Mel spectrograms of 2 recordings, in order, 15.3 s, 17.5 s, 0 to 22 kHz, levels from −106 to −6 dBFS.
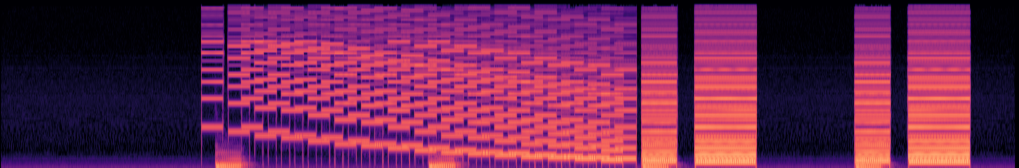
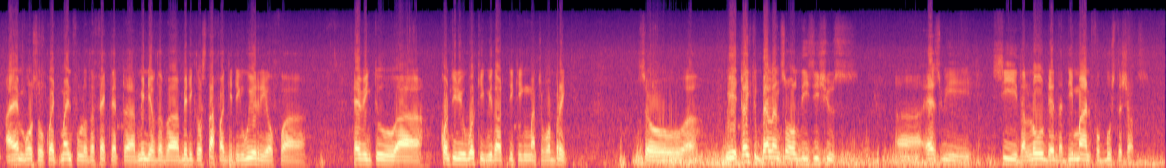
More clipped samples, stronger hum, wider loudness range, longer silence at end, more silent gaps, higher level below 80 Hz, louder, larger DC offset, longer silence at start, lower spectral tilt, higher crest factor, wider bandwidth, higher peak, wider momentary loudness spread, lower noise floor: second, under 0.1% vs 1%; neither; first, 8 LU vs 3 LU; first, 0.75 s vs 0 s; neither; about the same, -42 dBFS vs -38 dBFS; second, -25 LUFS vs -11 LUFS; neither; first, 3 s vs 0.05 s; second, -3.5 dB/octave vs -6.5 dB/octave; first, 20 dB vs 10 dB; first, 19 kHz vs 14.5 kHz; second, -8 dBFS vs 0 dBFS; second, 7 LU vs 11 LU; first, -76 dBFS vs -32 dBFS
